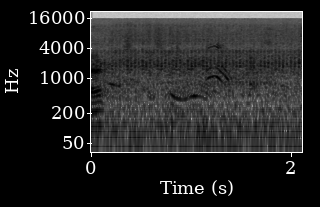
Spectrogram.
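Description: Steady low outdoor rumble of wind and distant engine noise on the microphone, with a faint, brief pitched sound about halfway through.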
